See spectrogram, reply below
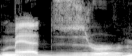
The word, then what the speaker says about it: Mazdzer: It's Mazdzer, so it's like Mazder.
